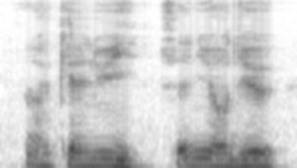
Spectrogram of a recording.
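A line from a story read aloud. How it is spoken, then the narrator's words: Woman whimpering cry. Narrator (French): s'écria une femme en pleurnichant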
